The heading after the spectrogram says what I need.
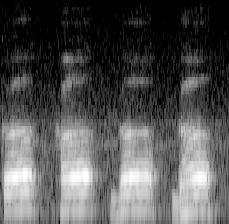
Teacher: ना तो जीभ हिलती ना दांत हिलते, कुछ नहीं, सिर्फ कंपन होता है। कहाँ पर? गले में।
